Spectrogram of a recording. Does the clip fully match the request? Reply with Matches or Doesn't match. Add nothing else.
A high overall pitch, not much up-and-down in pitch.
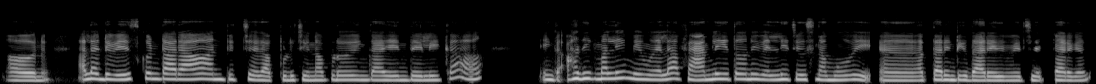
Doesn't match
